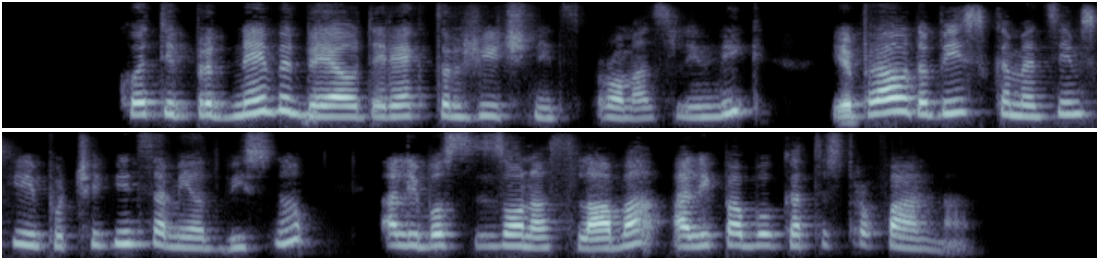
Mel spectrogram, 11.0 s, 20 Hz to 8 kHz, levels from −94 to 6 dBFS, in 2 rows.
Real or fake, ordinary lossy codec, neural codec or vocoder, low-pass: fake; none; codec, 16 kHz, 0.5 kbps, X-Codec, WavLM features, trained on Multilingual LibriSpeech; none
